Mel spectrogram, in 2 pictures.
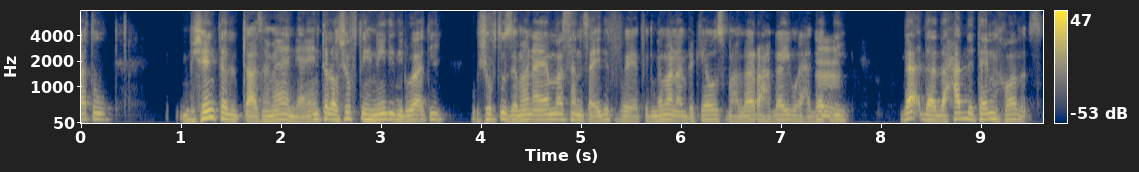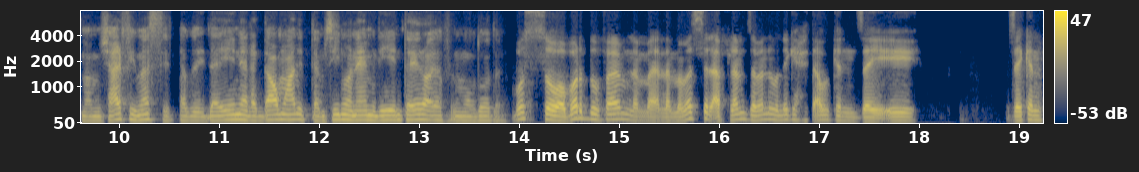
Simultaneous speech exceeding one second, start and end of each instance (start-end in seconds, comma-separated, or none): none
